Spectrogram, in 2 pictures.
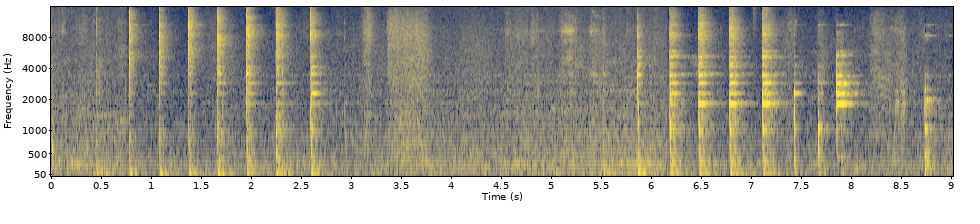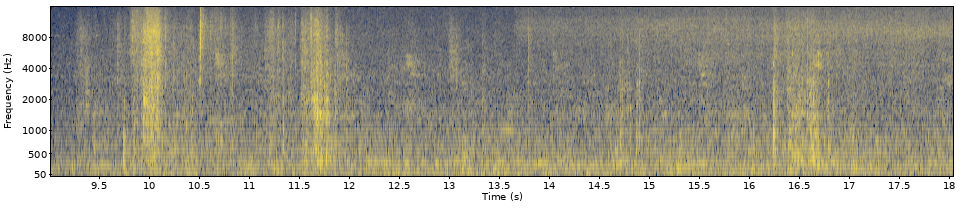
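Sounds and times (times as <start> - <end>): hammer striking steel on anvil: 0.4 - 2.8, 5.5 - 9.0.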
